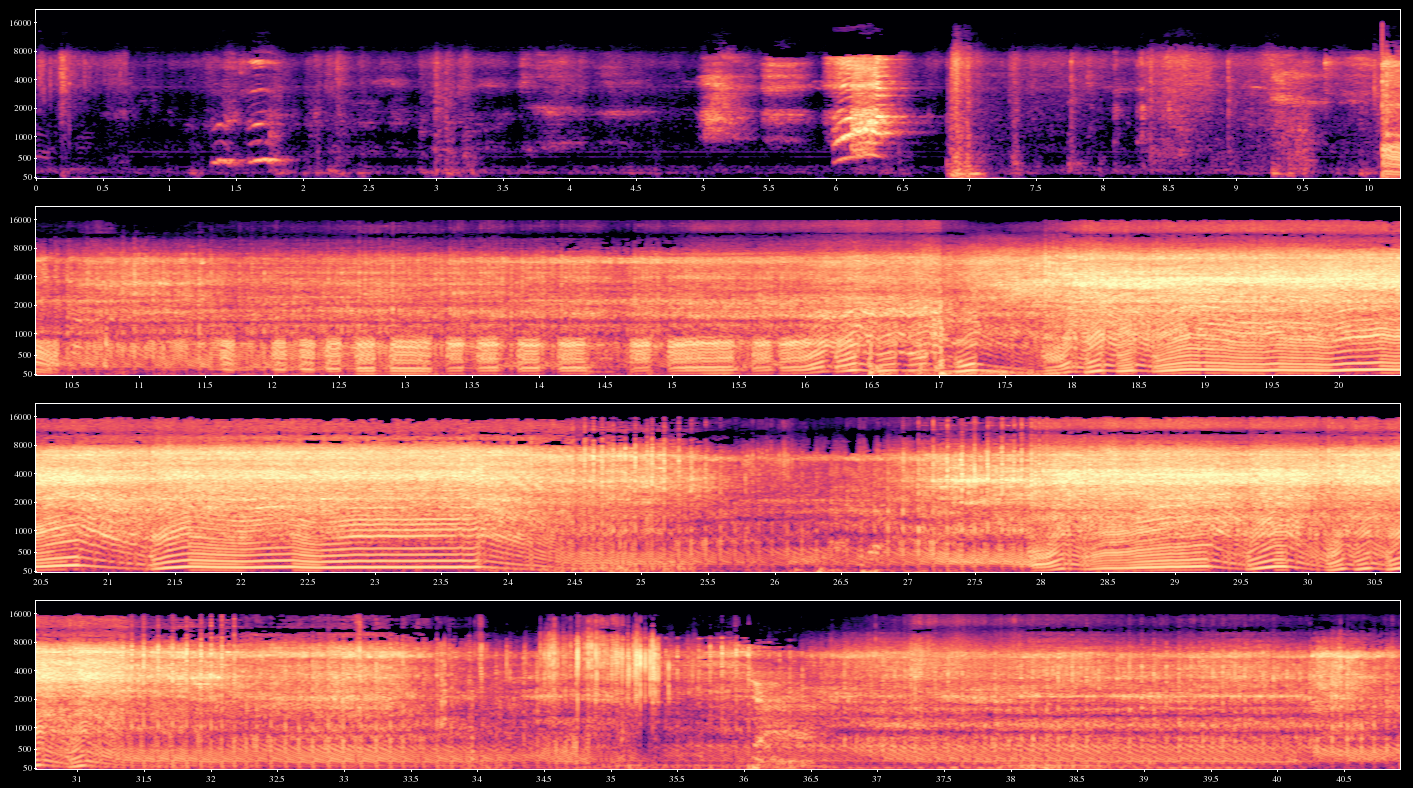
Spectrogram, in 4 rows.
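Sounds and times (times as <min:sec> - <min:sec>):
chainsaw cutting through wood: 0:10.1 - 0:40.9
chainsaw revving: 0:10.1 - 0:40.9.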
